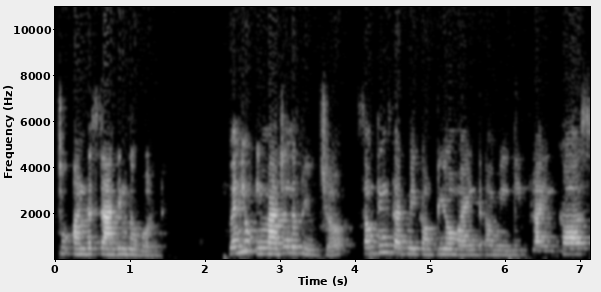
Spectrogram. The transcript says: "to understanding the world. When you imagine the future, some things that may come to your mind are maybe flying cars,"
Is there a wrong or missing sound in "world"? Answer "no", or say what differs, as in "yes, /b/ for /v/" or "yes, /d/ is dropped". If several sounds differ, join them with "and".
yes, /l/ is dropped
